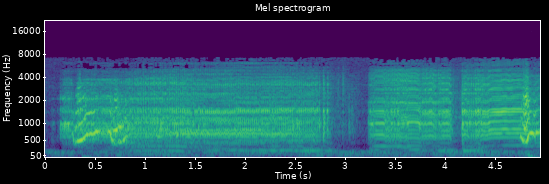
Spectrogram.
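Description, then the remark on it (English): Leather squeak boxes imitate a Roman galley's oars grinding in their thole pins: a long, strained squeal with wavering pitch, a short pause, then two more rasping squeaks. No voices. “These squeaks are the sounds of the oars in the thole pins.”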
